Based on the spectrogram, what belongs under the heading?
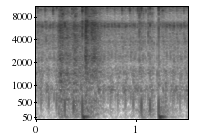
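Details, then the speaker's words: Cheap Chinese M19/EM2 hit-and-miss engine, one month old, carb inlet reduced with metal putty: sharp firing pops among light coasting ticks. Normal, even hit-and-miss running after tuning, with less smoke than before. "now that i've got it running really well well it's my beautiful little star again."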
